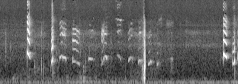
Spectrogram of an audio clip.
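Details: Ivory white male Pomsky puppy, seven weeks old, giving short high whines that bend up and down, in spaced bursts, with a few sharp clicks and taps between them.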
